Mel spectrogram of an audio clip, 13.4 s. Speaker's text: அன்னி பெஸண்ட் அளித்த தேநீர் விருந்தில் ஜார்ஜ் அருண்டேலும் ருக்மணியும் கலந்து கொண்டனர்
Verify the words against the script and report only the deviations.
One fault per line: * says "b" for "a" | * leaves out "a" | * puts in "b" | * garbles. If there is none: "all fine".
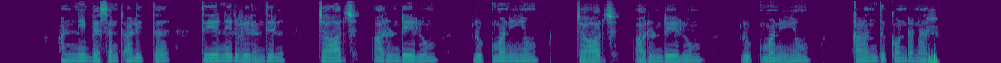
* puts in "ஜார்ஜ் அருண்டேலும் ருக்மணியும்"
